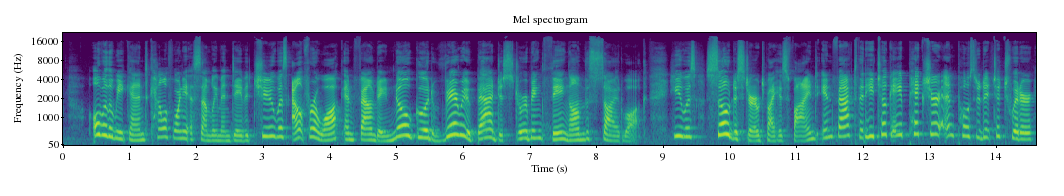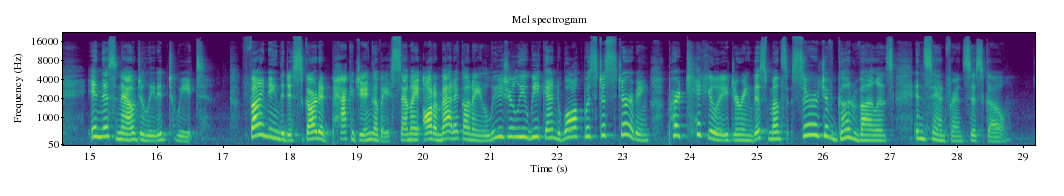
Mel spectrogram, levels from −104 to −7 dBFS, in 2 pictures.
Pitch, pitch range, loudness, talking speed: 240 Hz, 195-320 Hz, -25 LUFS, 150 wpm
